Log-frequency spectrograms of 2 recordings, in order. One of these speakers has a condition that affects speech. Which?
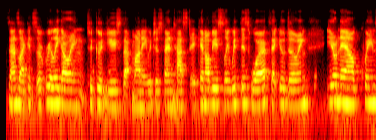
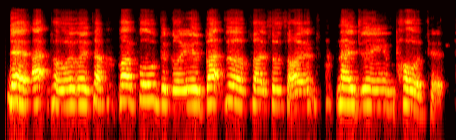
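The second: cerebral palsy; since birth, physical disability only, manual wheelchair; 24 years old.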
